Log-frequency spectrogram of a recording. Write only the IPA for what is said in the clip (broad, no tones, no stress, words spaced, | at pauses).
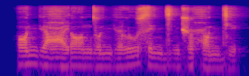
ɔnʲwɛ ʕeɾɔndonʲ wəlusenʲ dʲɐnd͡ʒuħɔnʲdʲe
